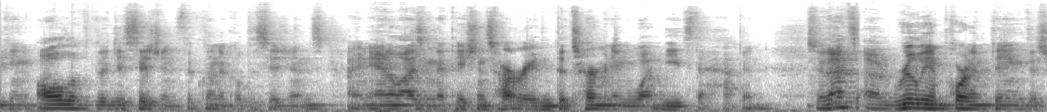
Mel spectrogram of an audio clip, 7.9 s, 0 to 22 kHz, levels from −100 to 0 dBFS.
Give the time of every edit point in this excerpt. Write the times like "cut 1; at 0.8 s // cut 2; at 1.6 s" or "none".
cut 1; at 6.4 s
